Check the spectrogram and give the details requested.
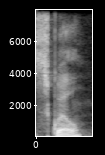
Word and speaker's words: SQL: He pronounced it squill, rhymes with quill, intentionally every time.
